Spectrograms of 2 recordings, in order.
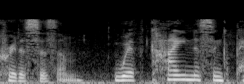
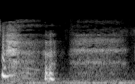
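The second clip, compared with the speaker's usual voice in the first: high airy giggle; 10 semitones higher, 5 dB quieter than usual. Real, not acted. Laughs at own cute demo.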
